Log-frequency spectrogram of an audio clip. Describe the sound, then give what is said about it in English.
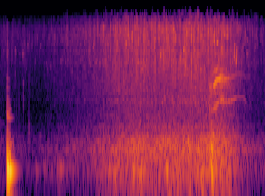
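A short knock, then fizzy soda water carbonated with a SodaStream being poured, a steady hissing, bubbling stream that swells gradually over a few seconds. No one speaks. “I should have poured it in front of the microphone.”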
